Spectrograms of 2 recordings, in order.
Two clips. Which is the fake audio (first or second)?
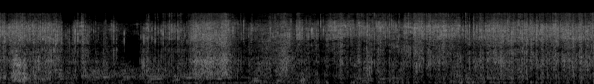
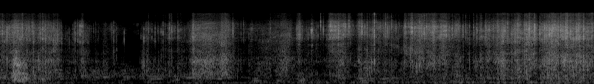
second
